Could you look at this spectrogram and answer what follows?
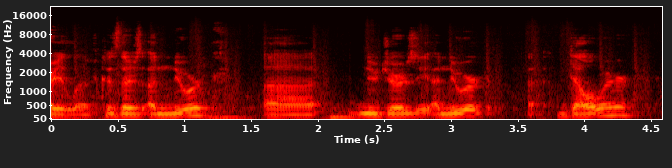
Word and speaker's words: Newark: it there's nork which is how you pronounce the Newark from New Jersey and then nuan if you're from Delaware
